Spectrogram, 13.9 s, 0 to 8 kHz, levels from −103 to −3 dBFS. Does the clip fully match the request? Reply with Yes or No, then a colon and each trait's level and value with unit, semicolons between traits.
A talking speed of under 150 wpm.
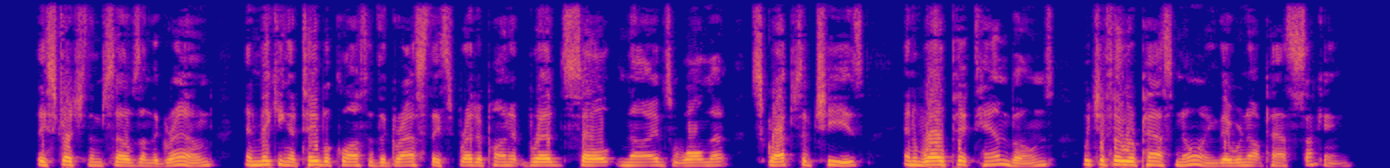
No: average, 170 wpm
